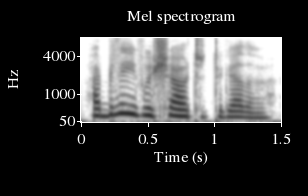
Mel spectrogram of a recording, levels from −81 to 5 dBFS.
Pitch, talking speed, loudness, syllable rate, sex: 225 Hz, 200 wpm, -15 LUFS, 7.5 syllables/s, female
